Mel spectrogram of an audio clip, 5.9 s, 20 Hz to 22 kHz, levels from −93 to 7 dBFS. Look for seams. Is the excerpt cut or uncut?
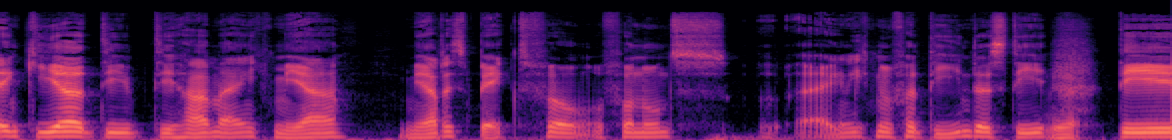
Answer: uncut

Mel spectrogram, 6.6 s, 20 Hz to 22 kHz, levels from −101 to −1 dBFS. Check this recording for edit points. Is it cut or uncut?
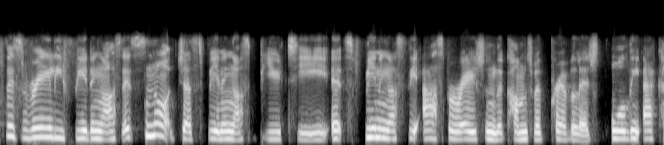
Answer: uncut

